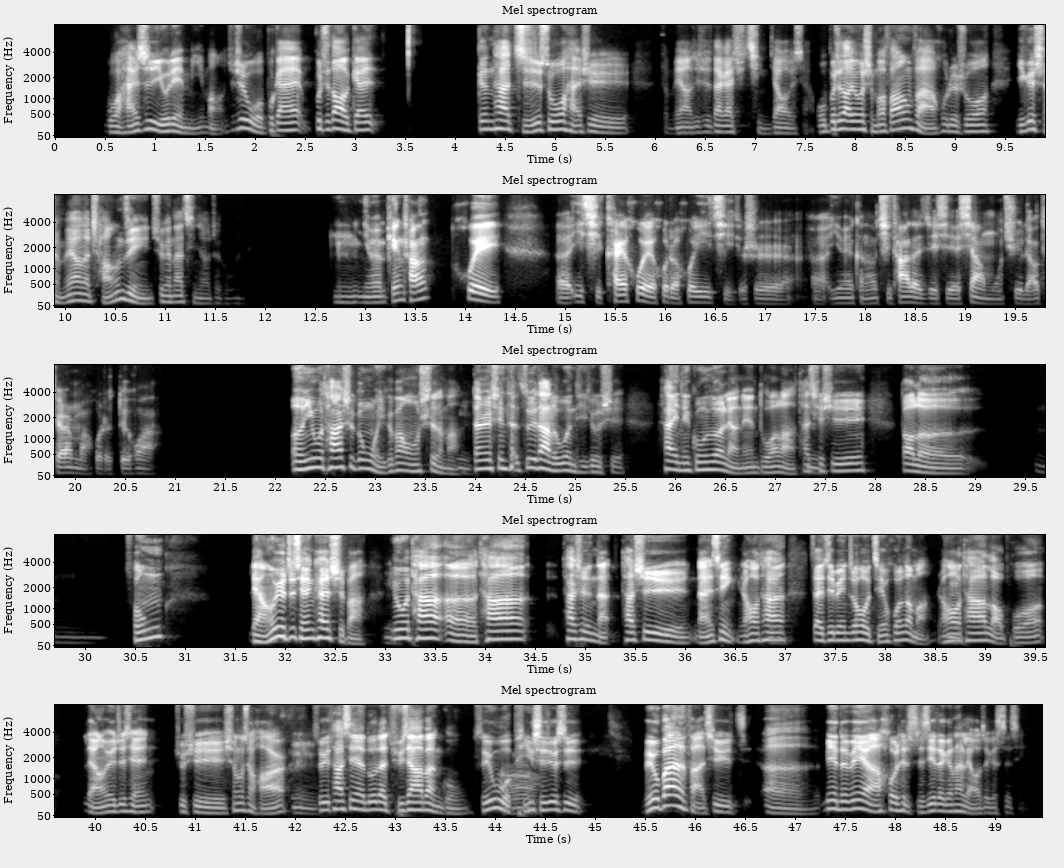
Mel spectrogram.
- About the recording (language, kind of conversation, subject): Chinese, advice, 在资金有限的情况下，我该如何确定资源分配的优先级？
- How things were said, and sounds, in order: tsk; laughing while speaking: "在"; laughing while speaking: "或者"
